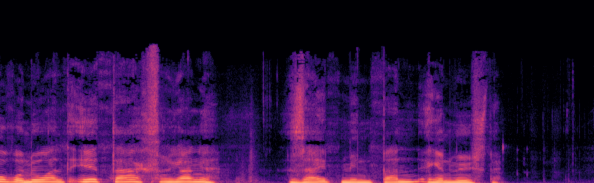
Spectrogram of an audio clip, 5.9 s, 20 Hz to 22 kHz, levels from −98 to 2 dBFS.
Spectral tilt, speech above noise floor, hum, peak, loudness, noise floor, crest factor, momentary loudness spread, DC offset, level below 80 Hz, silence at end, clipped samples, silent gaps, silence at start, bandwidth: -7.5 dB/octave; 48 dB; none; -10 dBFS; -21 LUFS; -67 dBFS; 12 dB; 7 LU; under 0.1%; -68 dBFS; 0.95 s; under 0.1%; none; 0 s; 16 kHz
